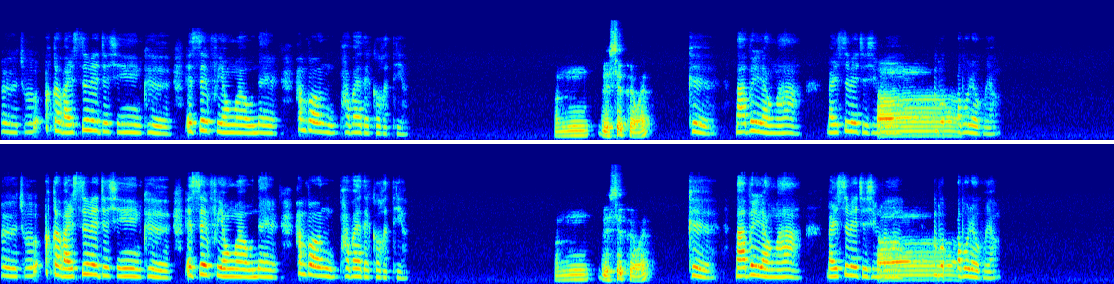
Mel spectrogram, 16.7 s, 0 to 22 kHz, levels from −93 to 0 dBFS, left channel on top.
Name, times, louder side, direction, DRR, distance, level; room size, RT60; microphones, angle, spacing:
voice 1, 0.0-6.1 10.3-10.7 11.0-12.0 12.4-13.5 14.0-15.0, right 4 dB, 70° right, 0.7 m, -29 dB
voice 2, 8.3-9.7 13.1-14.4, left 1 dB, 40° left, 1.0 m, -29 dB
12.5 x 5.5 x 3.0 m
head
